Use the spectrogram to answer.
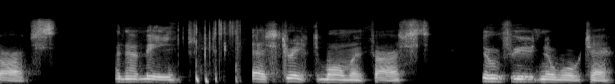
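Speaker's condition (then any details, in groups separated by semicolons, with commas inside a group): Cerebral palsy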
